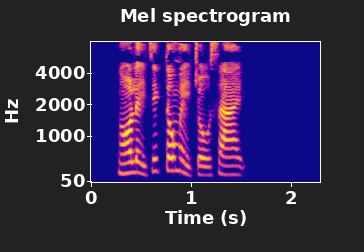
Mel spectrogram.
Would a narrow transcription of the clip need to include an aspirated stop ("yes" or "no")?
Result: no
